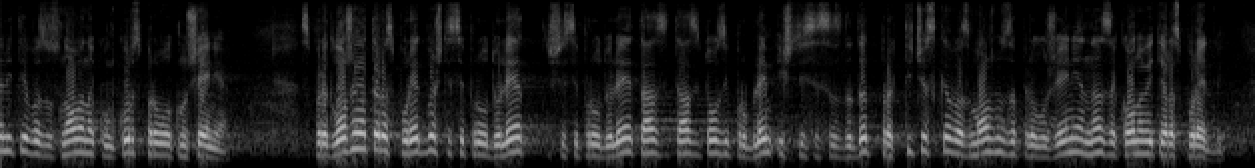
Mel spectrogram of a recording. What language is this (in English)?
Bulgarian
